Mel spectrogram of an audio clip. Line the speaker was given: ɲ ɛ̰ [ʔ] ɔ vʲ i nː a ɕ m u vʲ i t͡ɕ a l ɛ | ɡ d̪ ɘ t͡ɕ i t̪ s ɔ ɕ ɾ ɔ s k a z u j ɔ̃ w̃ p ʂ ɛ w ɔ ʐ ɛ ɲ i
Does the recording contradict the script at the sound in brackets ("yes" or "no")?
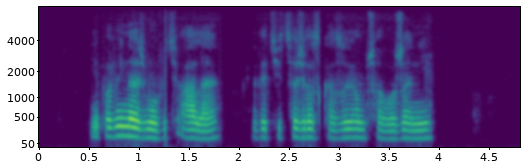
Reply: yes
